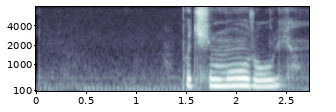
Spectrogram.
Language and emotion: Russian, sad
